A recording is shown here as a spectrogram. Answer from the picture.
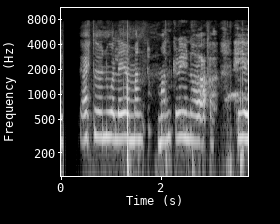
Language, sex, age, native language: Icelandic, female, 14, Icelandic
